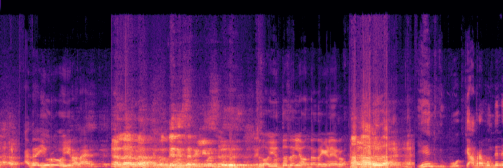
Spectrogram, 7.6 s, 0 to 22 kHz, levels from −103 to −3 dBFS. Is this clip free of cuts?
no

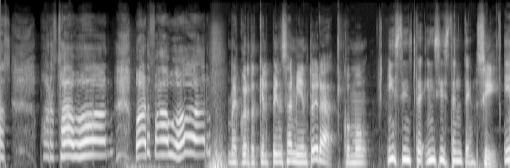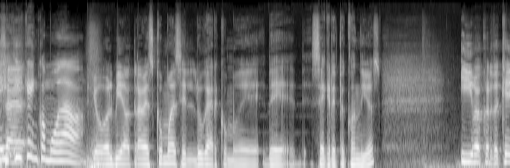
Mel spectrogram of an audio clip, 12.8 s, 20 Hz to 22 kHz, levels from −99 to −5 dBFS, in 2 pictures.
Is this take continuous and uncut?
no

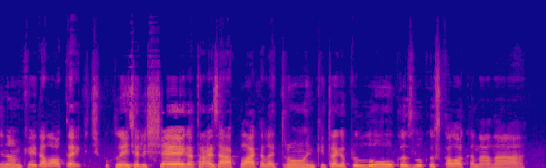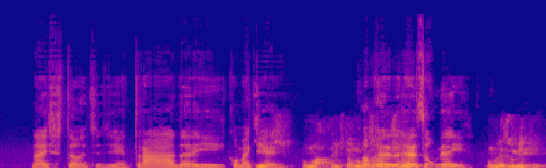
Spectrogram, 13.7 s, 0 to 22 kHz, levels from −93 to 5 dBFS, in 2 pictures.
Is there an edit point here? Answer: no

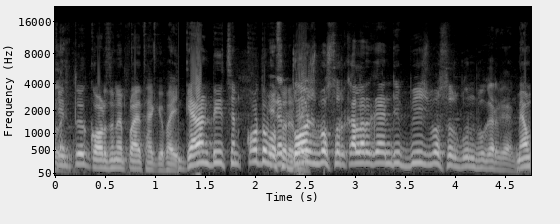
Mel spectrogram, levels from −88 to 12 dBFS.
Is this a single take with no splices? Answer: no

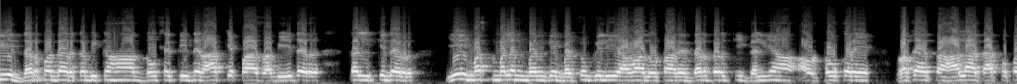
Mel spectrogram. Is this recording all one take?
yes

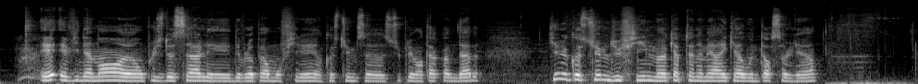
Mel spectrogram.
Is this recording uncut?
yes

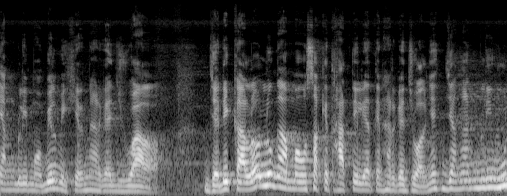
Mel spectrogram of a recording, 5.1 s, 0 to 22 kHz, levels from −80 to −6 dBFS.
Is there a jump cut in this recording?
no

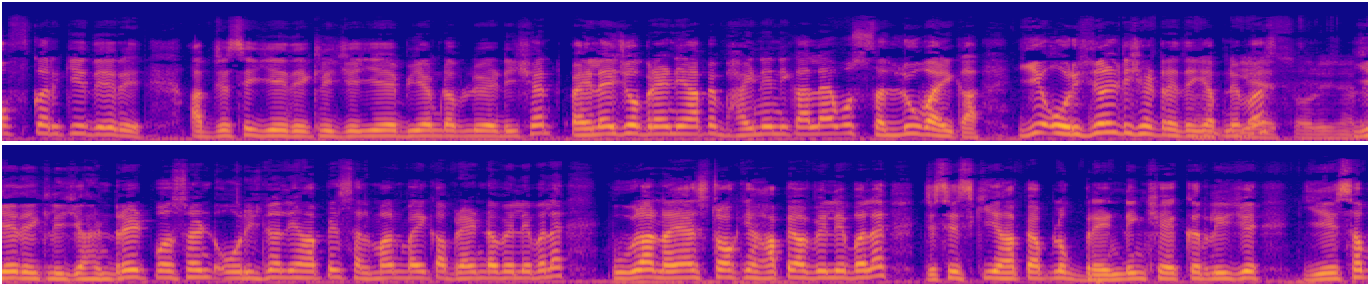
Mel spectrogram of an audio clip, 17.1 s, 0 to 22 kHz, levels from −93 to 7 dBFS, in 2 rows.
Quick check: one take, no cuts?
no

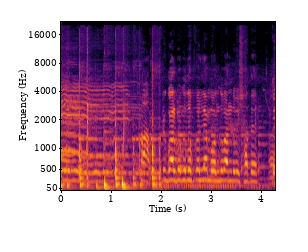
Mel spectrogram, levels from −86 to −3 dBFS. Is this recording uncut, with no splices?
no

